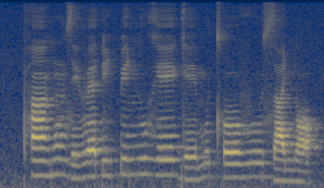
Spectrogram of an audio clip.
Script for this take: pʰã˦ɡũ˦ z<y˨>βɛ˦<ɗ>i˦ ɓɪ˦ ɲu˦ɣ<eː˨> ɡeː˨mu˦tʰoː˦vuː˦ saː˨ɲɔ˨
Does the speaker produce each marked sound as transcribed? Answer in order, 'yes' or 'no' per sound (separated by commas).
no, yes, no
